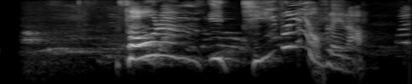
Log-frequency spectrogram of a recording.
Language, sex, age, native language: Icelandic, male, 6, Icelandic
